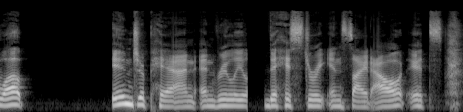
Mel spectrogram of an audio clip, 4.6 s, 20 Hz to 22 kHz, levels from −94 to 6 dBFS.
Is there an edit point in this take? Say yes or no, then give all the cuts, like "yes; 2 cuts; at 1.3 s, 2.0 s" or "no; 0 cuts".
yes; 1 cut; at 2.5 s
